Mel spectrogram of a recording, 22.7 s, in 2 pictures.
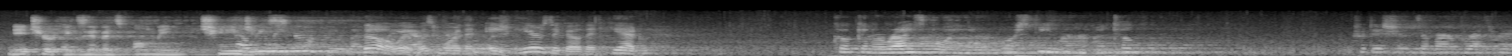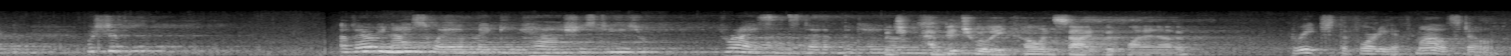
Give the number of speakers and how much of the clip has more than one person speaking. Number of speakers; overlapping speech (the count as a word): four, about 10%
